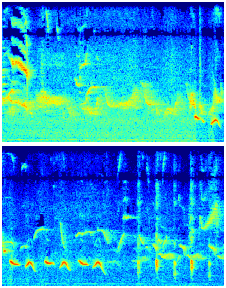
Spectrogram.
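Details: A pet Chinese hwamei in its cage warbles softly, then breaks into a clear series of about seven loud, downslurred whistles repeated evenly, followed by sharp clicking notes.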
